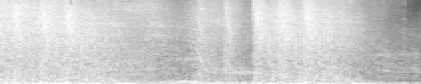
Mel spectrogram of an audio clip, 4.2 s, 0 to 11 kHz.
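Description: Enemies blowing up in the Mass Effect 1 video game, a loud dense barrage of booming blasts and gunfire-like bursts, one explosion after another, then fading out near the end, with no talking.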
